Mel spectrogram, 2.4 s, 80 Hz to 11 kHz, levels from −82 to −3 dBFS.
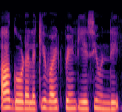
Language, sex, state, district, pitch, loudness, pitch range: Telugu, female, Telangana, Hyderabad, 205 Hz, -20 LUFS, 195-215 Hz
